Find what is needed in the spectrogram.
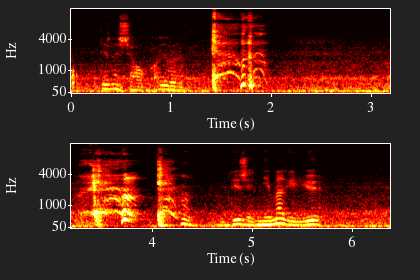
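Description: A sick woman coughing several times, in a bout about a second and a half in and another from about three and a half seconds in, with her speaking in between.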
